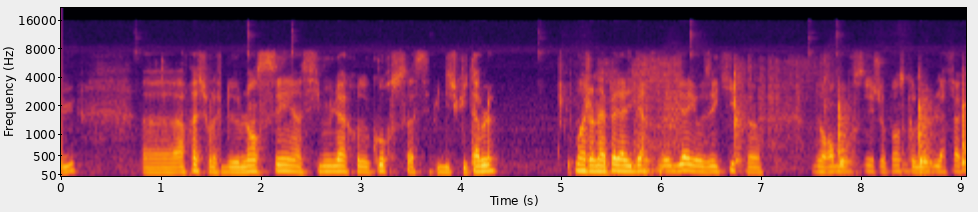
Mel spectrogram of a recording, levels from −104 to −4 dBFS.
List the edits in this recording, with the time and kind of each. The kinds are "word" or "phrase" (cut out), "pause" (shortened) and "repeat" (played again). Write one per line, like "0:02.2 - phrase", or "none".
0:01.6 - word
0:03.7 - word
